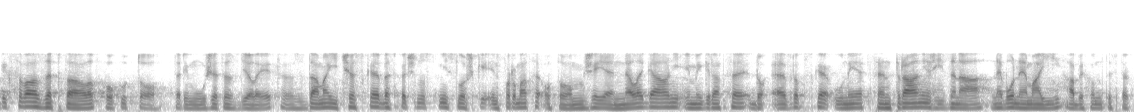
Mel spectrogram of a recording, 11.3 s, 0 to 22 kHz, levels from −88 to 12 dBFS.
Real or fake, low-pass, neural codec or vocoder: fake; 3.6 kHz; codec, 16 kHz, 2 kbps, X-Codec, WavLM features, trained on Multilingual LibriSpeech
